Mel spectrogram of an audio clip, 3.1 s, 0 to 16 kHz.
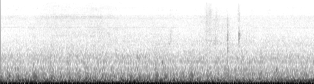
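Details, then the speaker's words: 2018 Toyota Camry 2AR-FE automatic, about 892,146 km, idling with the AC on: low rumble with a dull knock near four a second. It is silent at plain idle and when revved. Cause was a flexplate cracked around the bolts. "when it's idle you cannot hear noise but when you turn it on the ac you'll hear the sound can you hear it"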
